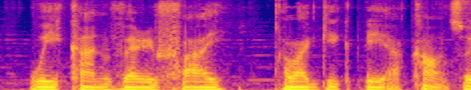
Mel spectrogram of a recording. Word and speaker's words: Geegpay: you want to use geek pay for or gig pay I prefer to call it geig pay all right so you can pronounce it as you want so you select on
